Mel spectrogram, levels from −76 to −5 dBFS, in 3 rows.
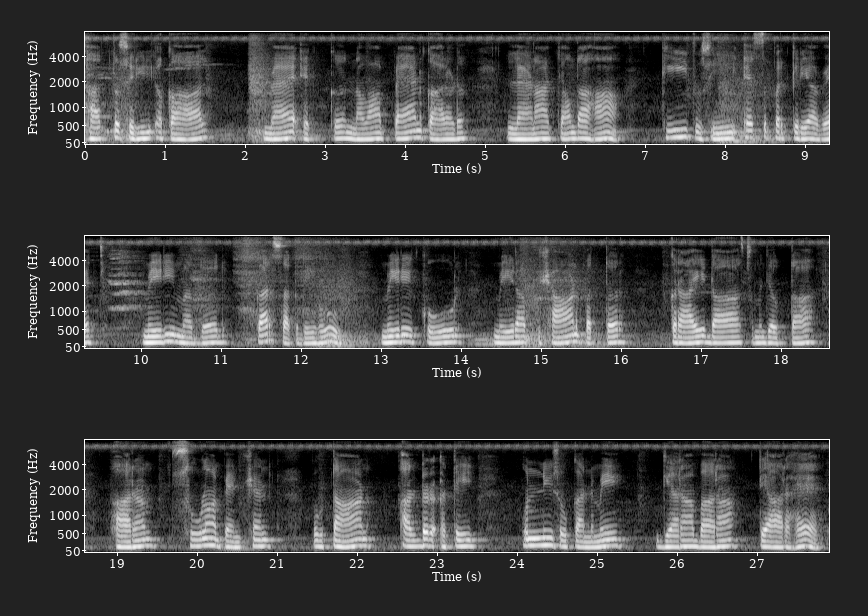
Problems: constant background noise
